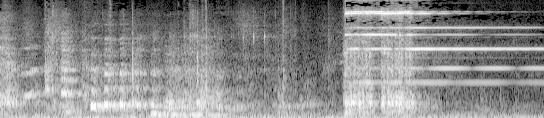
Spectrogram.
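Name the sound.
telephone ringing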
